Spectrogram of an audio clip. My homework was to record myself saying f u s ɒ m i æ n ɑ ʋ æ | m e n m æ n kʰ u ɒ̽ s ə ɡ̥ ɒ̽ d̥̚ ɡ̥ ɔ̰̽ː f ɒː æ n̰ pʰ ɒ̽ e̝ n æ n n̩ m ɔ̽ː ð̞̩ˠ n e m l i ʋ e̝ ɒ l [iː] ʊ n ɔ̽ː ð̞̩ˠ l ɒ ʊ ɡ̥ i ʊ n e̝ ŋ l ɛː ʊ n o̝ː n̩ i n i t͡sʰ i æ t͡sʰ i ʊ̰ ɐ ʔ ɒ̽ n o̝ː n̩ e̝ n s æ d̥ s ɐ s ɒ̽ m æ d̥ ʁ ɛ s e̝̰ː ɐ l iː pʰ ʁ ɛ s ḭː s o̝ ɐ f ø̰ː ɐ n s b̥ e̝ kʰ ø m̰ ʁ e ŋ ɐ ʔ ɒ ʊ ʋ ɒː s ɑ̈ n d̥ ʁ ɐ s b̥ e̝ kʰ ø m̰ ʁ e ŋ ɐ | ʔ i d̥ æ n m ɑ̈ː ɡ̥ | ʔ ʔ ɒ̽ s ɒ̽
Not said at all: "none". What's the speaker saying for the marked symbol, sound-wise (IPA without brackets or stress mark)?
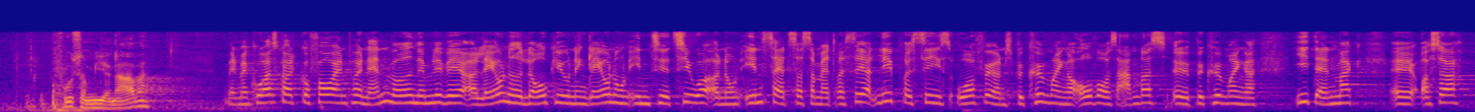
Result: ɛː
